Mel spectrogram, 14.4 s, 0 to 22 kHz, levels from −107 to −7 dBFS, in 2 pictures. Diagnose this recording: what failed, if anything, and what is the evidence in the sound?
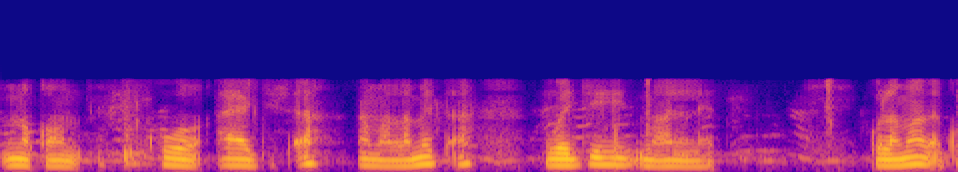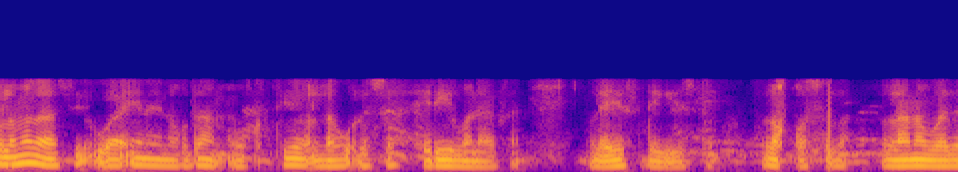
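Nellymoser compression, throughout the 14 s of speech, points to the codec stage. The speech has a rough, hissy halo and a smeared, underwater texture, and nothing is present above 3.8 kHz. This is likely Nellymoser Asao, the old Flash microphone codec, which fits a low bitrate around 16 kbps. It codes short blocks with a fixed, meagre bit budget, so weak bands get no bits and are refilled with noise. The damage here is heavy.

Loud pops occur as a pair between 4.62 and 4.88 s, and as a single pop from 13.41 to 13.43 s, right after "la is dhagaysto la". Each peaks about 15 dB above the speech, which carries on underneath. The sharp, isolated transients point to the analogue wiring or the driver. The likely cause is a voltage step or pulse from a connector, switch, static discharge or driver glitch, which the circuitry after it turns into a brief click or thump.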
